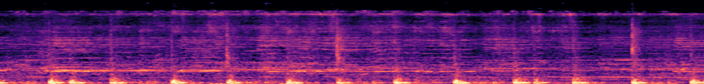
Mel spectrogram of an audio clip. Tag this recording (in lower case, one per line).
tambourine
